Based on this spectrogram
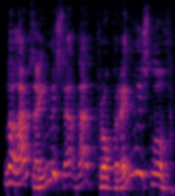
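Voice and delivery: high, hammed-up southern English accent; mock English accent. Shown as a demonstration. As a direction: play up a proper down-south English voice. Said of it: "That proper down south the border".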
